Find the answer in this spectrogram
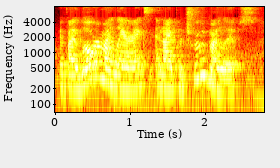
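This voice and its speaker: A very animated, somewhat bright medium-pitched voice belongs to a woman teaching about a talk box at normal speed. Her informal lecture demonstrates each step, captured by a distant mic in an echoey space with background noise.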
